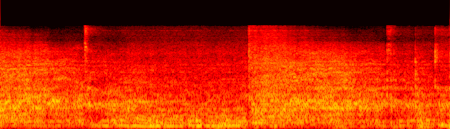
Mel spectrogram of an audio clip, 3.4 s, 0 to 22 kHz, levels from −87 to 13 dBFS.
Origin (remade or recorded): remade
